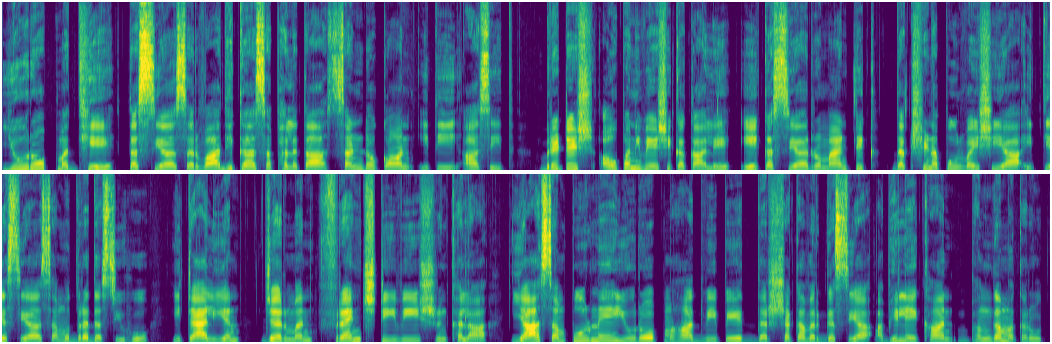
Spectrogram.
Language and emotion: Sanskrit, neutral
